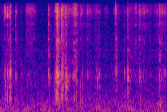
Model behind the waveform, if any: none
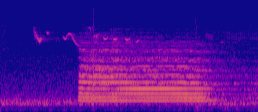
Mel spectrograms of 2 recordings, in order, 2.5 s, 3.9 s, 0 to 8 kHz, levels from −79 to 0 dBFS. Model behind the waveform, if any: none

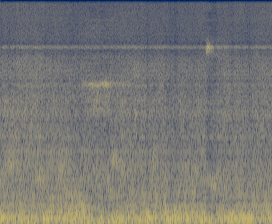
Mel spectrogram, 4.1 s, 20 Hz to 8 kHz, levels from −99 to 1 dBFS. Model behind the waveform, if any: codec, ZipCodec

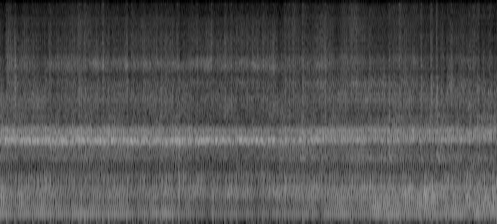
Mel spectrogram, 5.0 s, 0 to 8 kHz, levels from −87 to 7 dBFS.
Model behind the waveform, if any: codec, ZipCodec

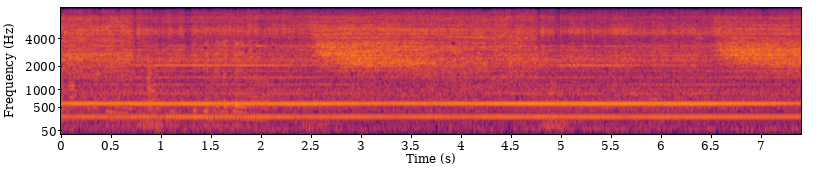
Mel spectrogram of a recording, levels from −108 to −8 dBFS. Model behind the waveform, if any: none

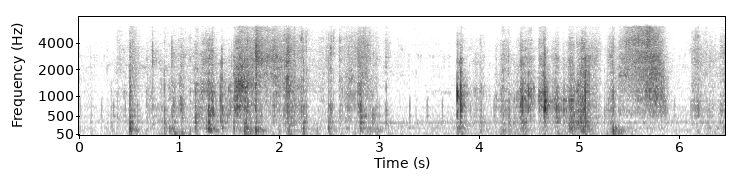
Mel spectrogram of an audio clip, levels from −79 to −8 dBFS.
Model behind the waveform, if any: none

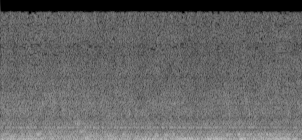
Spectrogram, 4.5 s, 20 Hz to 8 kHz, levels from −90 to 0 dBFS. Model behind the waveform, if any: codec, ZipCodec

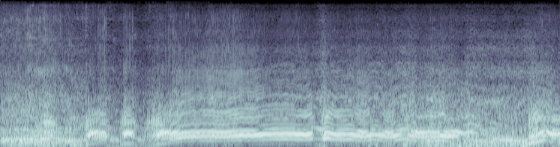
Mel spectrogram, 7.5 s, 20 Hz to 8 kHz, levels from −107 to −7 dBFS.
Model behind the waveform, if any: none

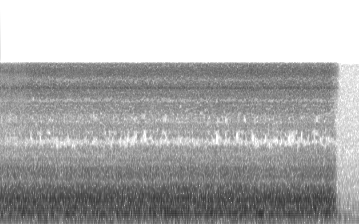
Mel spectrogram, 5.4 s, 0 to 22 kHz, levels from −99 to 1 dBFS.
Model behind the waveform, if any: none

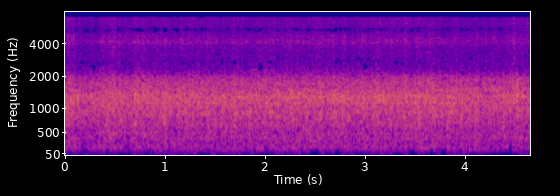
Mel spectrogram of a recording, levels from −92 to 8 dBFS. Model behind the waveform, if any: none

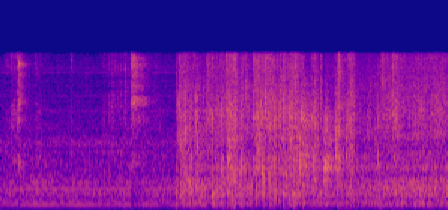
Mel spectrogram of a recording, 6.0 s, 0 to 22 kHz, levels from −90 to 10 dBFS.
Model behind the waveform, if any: none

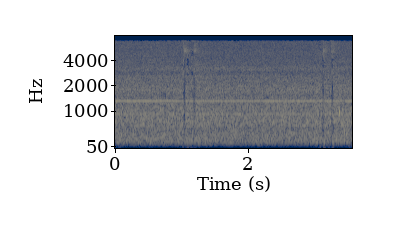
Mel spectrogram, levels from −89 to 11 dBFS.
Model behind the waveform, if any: none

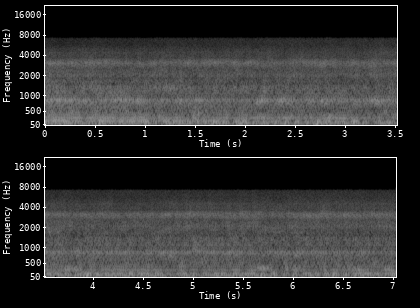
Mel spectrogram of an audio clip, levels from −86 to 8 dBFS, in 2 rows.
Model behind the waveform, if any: codec, ZipCodec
